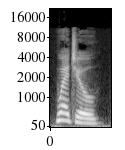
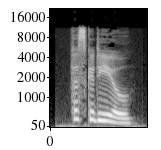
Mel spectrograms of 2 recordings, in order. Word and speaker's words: schedule: Schedule, British, wedule. American, schedule.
